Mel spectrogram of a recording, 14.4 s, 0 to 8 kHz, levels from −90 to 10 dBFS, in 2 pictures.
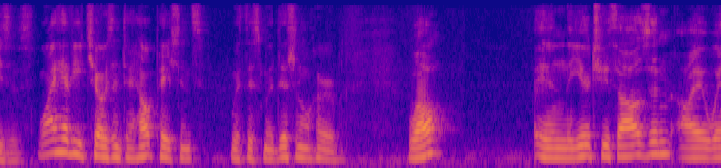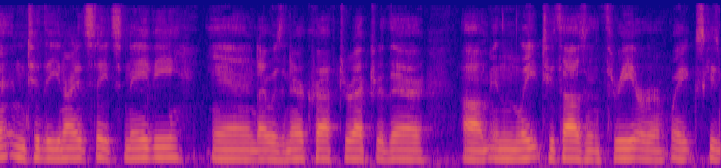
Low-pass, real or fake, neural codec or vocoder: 7.2 kHz; real; none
